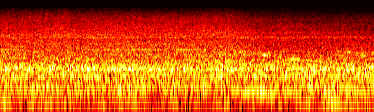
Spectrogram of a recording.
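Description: Metro Vac Air Force Commander pet dryer running on its low speed setting, a steady rush of blown air with a constant hum. About three seconds in, faint falling tones appear over the rush.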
